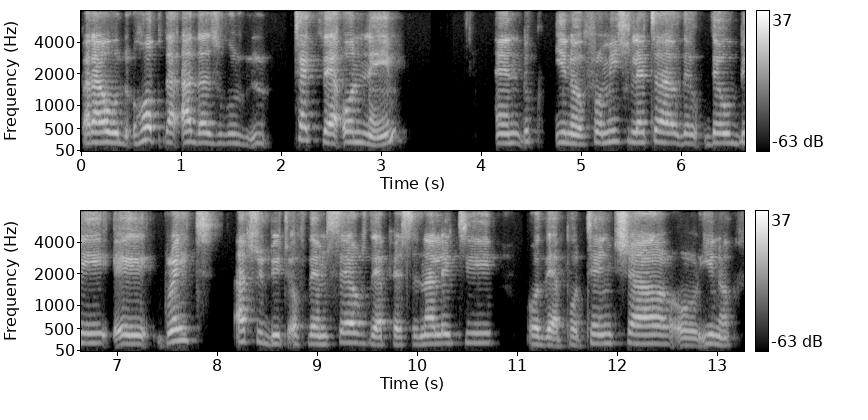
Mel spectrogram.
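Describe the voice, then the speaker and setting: This woman's dark, mellow tone comes at a fairly slow pace. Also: medium pitch for a woman, ordinary pitch variation. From north London, Zimbabwean roots. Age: 60s. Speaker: author. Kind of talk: interview. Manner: halting.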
